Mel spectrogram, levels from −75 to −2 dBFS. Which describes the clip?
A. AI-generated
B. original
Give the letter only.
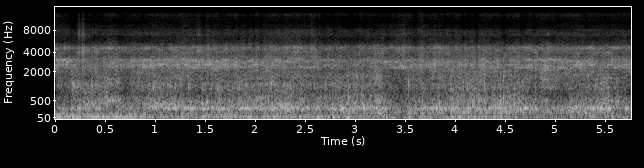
A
